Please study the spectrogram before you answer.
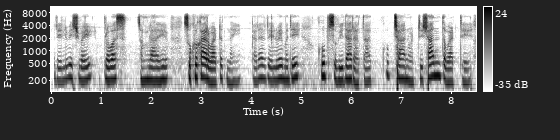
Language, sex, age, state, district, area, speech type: Marathi, female, 60+, Maharashtra, Nanded, rural, spontaneous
